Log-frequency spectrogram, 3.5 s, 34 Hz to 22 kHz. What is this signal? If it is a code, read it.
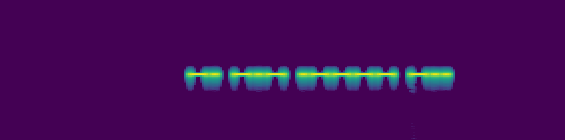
Morse code, heard as a keyed tone, about 36 wpm, 700 Hz. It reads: NK1D
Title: USA Call Signs - 4 Characters - 3x Character Spacing - 35wpm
